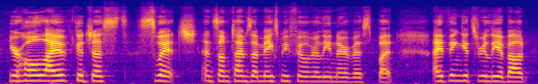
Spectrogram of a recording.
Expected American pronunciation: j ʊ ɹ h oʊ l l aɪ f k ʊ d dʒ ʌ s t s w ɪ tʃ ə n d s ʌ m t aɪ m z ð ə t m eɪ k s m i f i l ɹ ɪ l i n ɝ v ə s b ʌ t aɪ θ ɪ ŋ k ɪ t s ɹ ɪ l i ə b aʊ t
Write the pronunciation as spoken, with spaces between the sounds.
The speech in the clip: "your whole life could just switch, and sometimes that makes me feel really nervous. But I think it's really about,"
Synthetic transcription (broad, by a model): j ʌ ɹ h oʊ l l aɪ f k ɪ d dʒ ʌ s t s w ɪ tʃ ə n s ʌ m t aɪ m z ð ə t m eɪ k s m i f i l ɹ ɪ l i n ɝ v ə s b ʌ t aɪ θ ɪ ŋ k ɪ t s ɹ ɪ l i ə b aʊ t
